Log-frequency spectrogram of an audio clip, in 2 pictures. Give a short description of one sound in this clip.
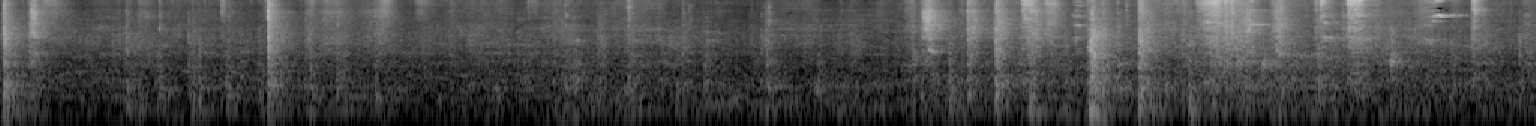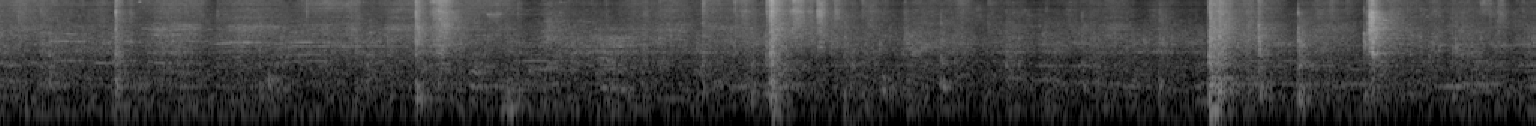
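Boxing gloves thud against each other in quick bursts.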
